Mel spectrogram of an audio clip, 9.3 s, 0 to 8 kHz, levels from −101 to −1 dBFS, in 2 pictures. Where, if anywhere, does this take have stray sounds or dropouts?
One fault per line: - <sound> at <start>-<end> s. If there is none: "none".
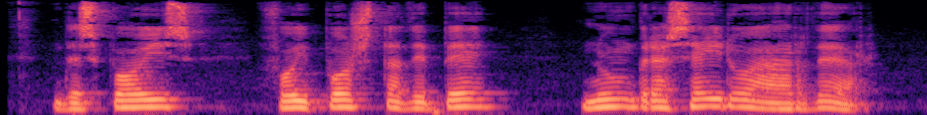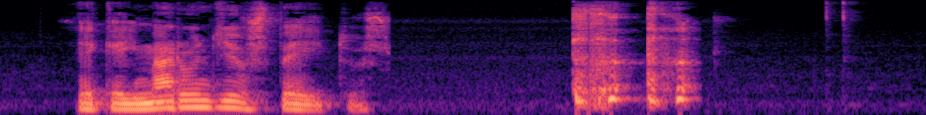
- cough at 7.5-8.1 s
